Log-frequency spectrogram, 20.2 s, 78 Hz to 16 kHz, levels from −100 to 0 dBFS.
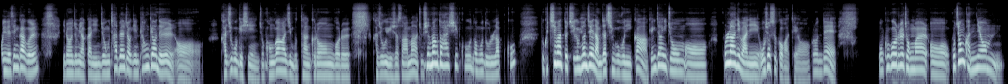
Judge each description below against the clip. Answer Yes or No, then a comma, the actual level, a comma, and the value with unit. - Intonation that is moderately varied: No, wide, 7.7 semitones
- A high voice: No, medium, 175 Hz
